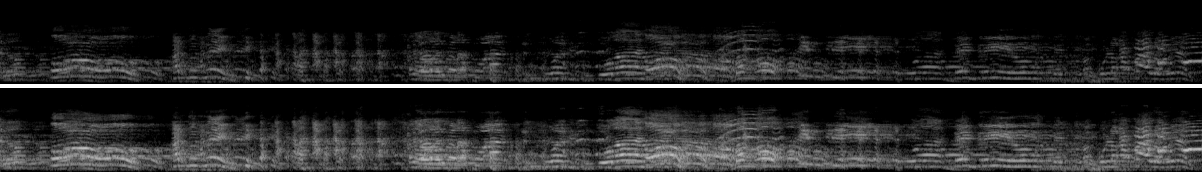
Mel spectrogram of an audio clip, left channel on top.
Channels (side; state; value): left; quieter; 12.9 dB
